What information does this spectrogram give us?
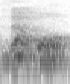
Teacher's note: setiap kali qaf mantul itu qafnya adalah isti'la tebal, maka ketika mantul pun dia ikut tebal ya, ketika sukun ikut tebal. Naqo bukan naqe gitu ya.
